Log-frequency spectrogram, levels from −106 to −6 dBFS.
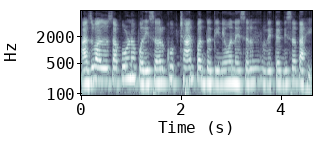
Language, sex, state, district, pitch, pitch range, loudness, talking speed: Marathi, female, Maharashtra, Dhule, 180 Hz, 175-195 Hz, -16 LUFS, 140 wpm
